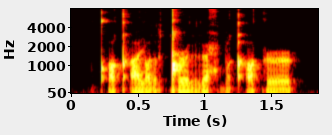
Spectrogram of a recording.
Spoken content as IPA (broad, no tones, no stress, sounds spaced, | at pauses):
kʼ ɔ qʼ ɤ j ɔ r ǃ ə˞ r ə˞ ħ b ə qʼ ɔ k ə˞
